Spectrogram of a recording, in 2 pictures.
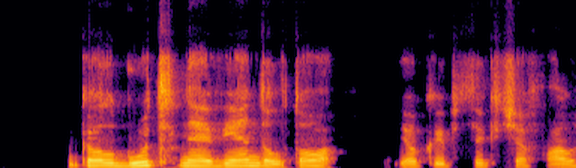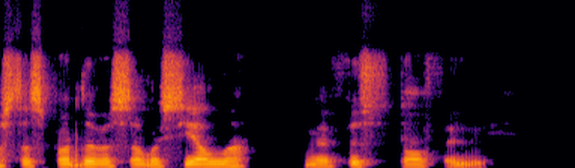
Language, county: Lithuanian, Kaunas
